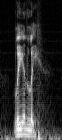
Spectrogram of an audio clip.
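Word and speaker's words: Leeandlie: she goes by the name Lee and Lee it's spelled l-e-e-a-n-d-l-i-e Leon Lee yes she started off doing anime covers first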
